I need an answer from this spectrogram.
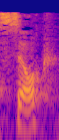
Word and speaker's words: Cilk: a um Dynamic multi-threaded language called Silk spelled with a c because it's based on the language C and it's not an acronym uh it's uh because silk is like nice threads okay and although we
